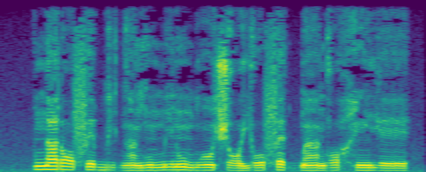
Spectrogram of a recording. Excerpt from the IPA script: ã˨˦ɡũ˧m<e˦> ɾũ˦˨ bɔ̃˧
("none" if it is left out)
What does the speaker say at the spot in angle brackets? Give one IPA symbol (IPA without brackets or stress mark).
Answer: i˦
